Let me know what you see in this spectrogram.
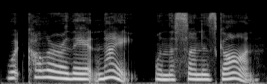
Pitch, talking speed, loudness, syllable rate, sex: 260 Hz, 245 wpm, -15 LUFS, 5.6 syllables/s, female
